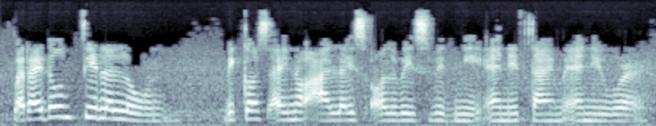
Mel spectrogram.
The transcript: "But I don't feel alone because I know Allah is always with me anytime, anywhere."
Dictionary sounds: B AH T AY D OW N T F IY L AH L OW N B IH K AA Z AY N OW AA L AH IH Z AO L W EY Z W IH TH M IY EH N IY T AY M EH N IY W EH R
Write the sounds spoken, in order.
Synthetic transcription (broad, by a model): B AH T AY D OW N T F IY L AH L OW N B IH K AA S AY N OW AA L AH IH S AO L W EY S W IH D M IY EH N IY T AY M EH N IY W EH R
